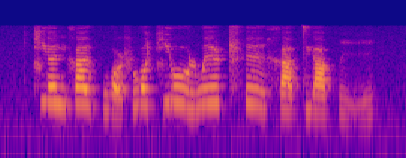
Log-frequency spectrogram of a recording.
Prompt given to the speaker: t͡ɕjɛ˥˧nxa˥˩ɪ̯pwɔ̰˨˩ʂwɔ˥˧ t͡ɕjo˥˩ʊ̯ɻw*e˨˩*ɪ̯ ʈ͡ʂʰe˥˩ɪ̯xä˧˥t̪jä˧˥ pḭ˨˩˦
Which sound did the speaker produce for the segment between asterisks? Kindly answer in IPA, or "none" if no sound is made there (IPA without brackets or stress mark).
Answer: e˥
